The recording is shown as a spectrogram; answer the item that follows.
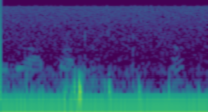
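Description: Faint, distant voices over a steady low rumble, with one short low thud just under a second in.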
